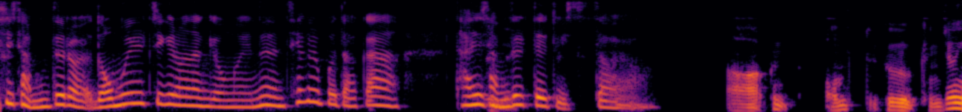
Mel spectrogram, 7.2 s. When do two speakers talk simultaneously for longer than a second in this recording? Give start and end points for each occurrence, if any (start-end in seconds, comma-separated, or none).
none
